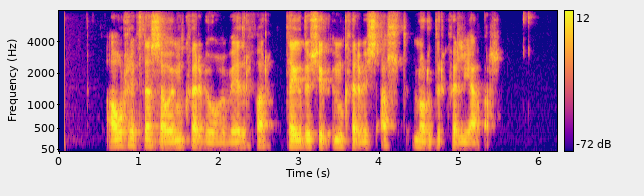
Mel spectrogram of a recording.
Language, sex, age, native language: Icelandic, male, 18-19, Icelandic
